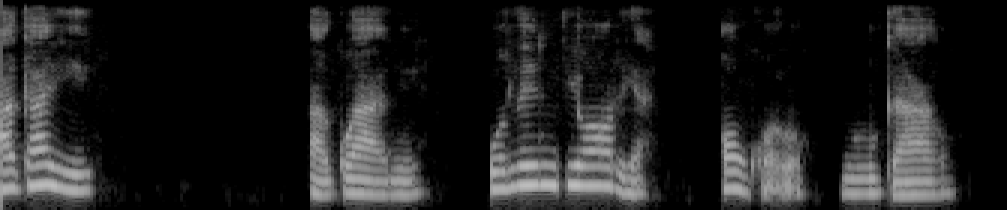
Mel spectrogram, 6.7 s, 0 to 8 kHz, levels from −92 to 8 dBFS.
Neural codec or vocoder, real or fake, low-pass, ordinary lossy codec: codec, 16 kHz, 4.8 kbps, FACodec; fake; 7.2 kHz; none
